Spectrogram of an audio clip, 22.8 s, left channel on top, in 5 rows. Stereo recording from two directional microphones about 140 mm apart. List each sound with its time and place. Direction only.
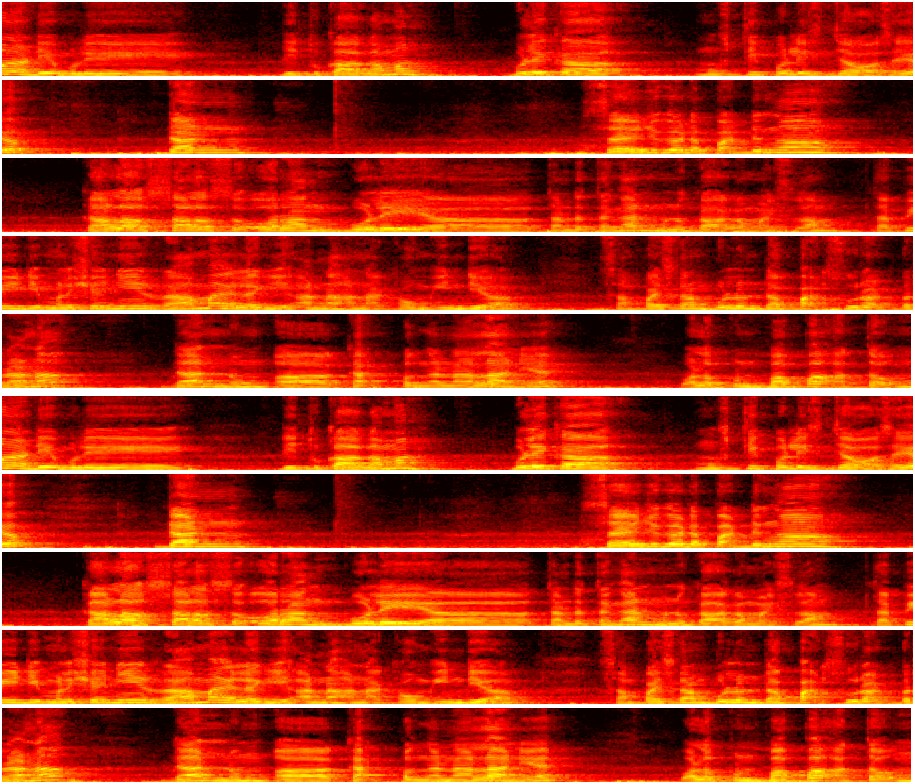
0.0 s a man's voice: 25° right (ahead or behind)
7.4 s a man's voice: 30° right (ahead or behind)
